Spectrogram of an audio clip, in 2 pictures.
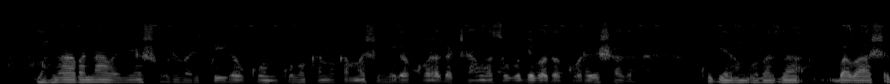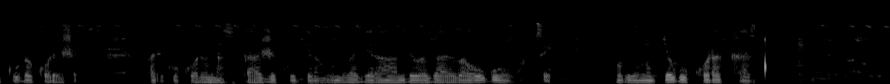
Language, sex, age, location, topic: Kinyarwanda, male, 18-24, Musanze, education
